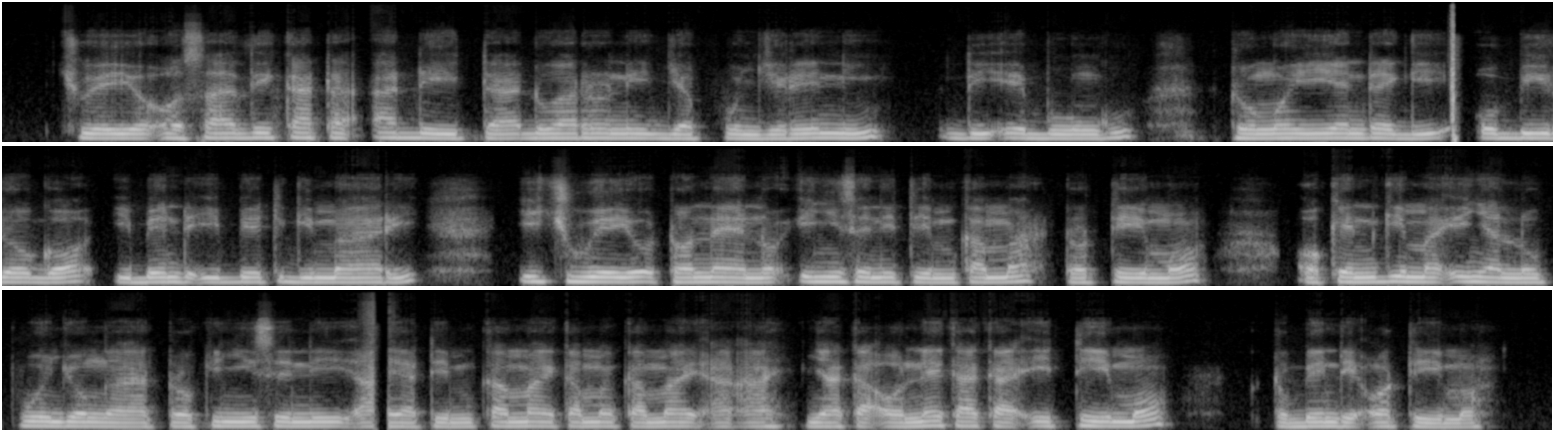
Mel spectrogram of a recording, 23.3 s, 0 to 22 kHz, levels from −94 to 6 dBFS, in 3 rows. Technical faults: Opus voice compression; wireless microphone squelch dropout

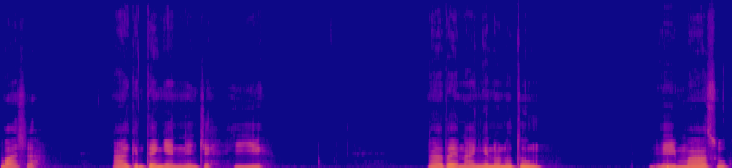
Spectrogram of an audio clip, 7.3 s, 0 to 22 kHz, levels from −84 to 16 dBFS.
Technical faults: loud pop

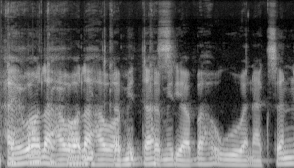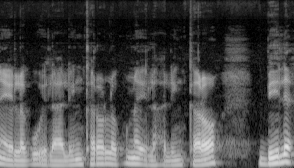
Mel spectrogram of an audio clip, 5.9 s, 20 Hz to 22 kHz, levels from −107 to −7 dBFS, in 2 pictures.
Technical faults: doubled audio track

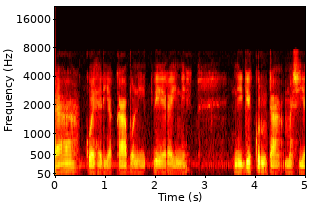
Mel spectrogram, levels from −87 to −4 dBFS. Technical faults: Speex codec; VoIP packet loss concealed by the speech codec

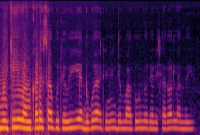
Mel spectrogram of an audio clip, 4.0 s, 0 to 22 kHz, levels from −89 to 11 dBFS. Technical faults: microphone overload; audio missing between chunks; microphone volume stepped down

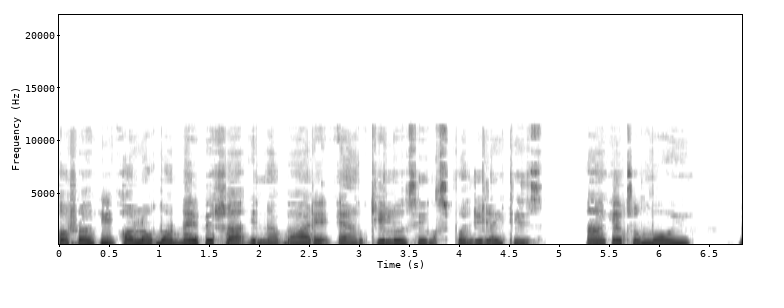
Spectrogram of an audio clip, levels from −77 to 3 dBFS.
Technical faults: HE-AAC compression

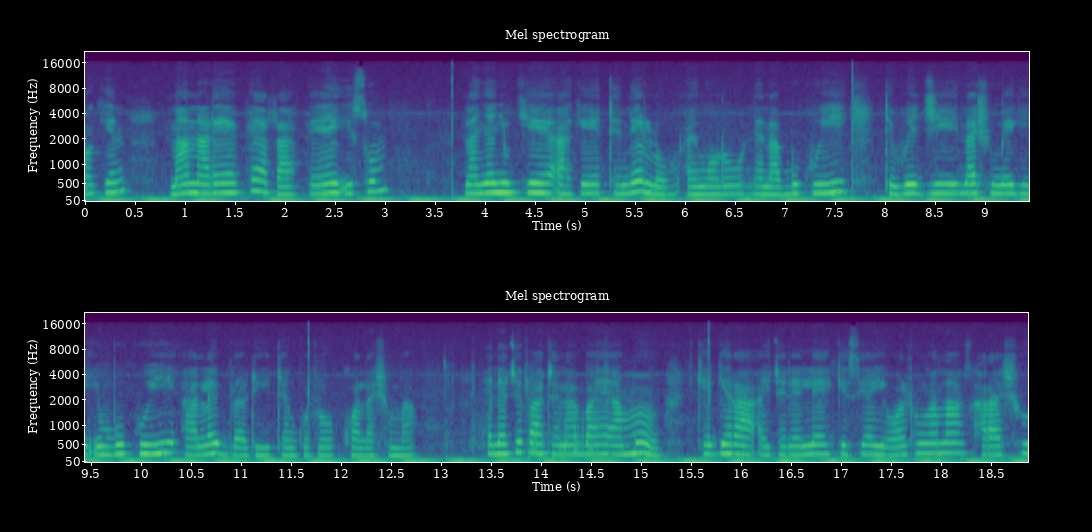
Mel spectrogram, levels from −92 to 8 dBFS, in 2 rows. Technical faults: file header played as audio

